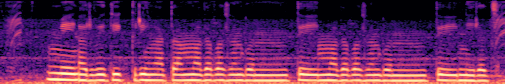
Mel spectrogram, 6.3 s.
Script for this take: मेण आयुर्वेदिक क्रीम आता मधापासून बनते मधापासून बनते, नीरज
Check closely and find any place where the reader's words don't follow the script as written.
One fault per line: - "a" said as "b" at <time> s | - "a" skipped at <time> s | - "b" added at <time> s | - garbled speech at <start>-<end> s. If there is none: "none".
none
